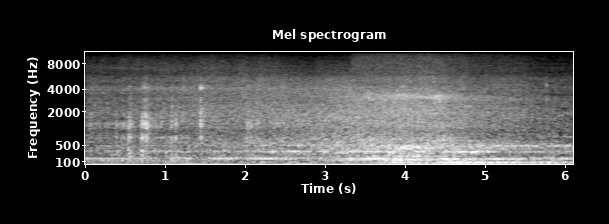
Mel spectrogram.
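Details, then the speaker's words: Amplifier with equalizer, volume turned fully down: crackling and hissing with sporadic pops from the speakers; caused by worn, dirty equalizer control potentiometers, a common fault on such amps. "ඔයාලට පේනවා ඇති volume උඩරිම අඩු කරලා තියෙන්නේ වුණාට මේකේ speaker වලින් ජරබර ගාලා සද්දයක් එනවා."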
